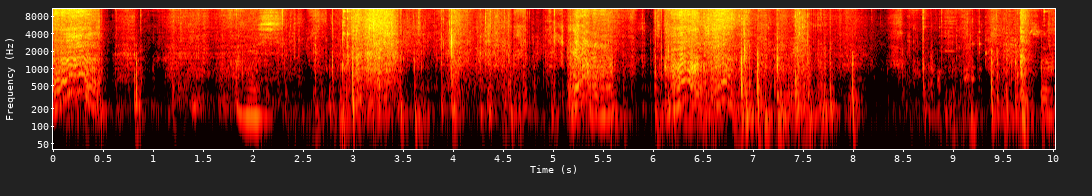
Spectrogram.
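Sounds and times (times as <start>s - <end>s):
bag zipper pulled: 5.2s - 6.9s.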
